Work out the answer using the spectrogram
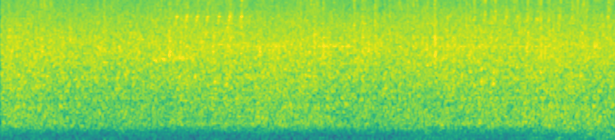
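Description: Steady rain, an even hiss of falling water with no single drops standing out.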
